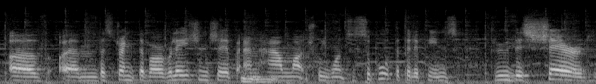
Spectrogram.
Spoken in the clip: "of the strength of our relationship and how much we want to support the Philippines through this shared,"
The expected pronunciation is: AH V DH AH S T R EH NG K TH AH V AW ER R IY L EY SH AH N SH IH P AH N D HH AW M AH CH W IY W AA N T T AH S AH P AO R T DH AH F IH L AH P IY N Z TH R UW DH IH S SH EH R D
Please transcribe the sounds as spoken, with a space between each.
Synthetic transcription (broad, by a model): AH V DH AH S T R EH NG K TH AH V AW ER R IY L EY SH AH N SH IH P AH N HH AW M AH CH W IY W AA N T T AH S AH P AO R T DH AH F IH L AH P IY N Z TH R UW DH IH S SH EH R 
